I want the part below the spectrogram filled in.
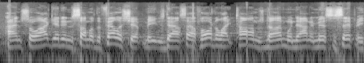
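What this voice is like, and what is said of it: Southern US accent. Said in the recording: “I'm from the South. There's no denying that. You can hear that from my accent.”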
